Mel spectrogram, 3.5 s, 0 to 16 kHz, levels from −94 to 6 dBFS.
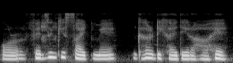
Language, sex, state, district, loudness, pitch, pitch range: Hindi, female, Arunachal Pradesh, Papum Pare, -14 LUFS, 180 Hz, 170-195 Hz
